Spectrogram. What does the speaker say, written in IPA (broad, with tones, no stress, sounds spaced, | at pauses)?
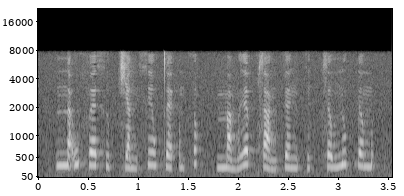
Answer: n a̰˧˥ w f ɛ˨˦ x ɨ˨˩ p̚ t͡ɕ a˨˩ n x e˧ w t̪ ɛ˨˩ ʔ ə̰˧˨ m h ə˦˥ p̚ | m a˧˩ m ɣ ɛ˦˥ p̚ s a˧˩ ŋ k ɛ˨˩ ŋ k e˨˩ k̚ s ə˧ w n u˦˥ k̚ l ə˧ m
